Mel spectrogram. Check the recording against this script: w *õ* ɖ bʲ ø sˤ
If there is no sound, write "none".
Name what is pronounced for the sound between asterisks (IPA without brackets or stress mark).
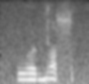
o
